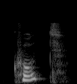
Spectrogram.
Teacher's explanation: For instance, côte, which is the coast, or rib, has a longer O, a more closed O sound compared to cote, which is quota or rating.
